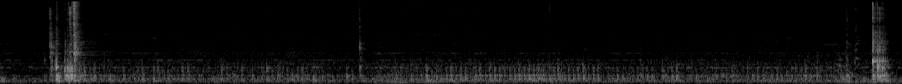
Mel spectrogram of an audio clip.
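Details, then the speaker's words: Record changer of a 1942 Zenith 7S685 radio-phono console cycling: two firm clunks about eight seconds apart with a soft steady whir between, running smoothly. It keeps replaying the last record rather than returning the tone arm to rest. "this one does not return to the tone arm rest position after the last record it just keeps playing it just keeps cycling through onto the last record"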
